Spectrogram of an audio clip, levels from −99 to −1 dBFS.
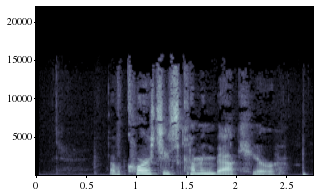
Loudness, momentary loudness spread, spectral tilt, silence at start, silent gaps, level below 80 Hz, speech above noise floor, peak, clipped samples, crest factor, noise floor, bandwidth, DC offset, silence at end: -26 LUFS; 15 LU; -4 dB/octave; 0.75 s; none; -58 dBFS; 37 dB; -8 dBFS; under 0.1%; 20 dB; -64 dBFS; 16 kHz; under 0.1%; 0.05 s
